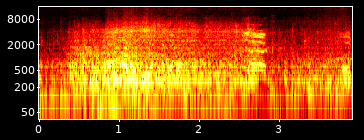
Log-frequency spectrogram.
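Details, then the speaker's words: Washing machine agitating: rough, continuous grinding with an uneven whirring edge from the gearbox, louder in forward or in reverse and when handled. Likely worn gear teeth underneath. "ba iingay talaga yan dahil nga wala na sira na yung maaring pudpod na yung kanyang ah ngipin doon sa pinakaano niya pinaka gear sa ilalim so iingay talaga yan"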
